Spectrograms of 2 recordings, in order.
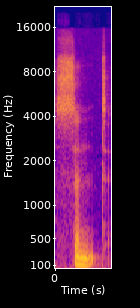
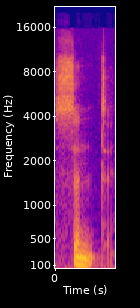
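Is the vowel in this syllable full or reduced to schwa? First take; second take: schwa; schwa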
